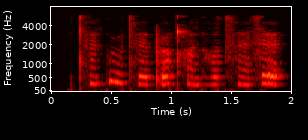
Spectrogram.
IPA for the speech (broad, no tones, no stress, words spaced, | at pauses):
t̪ʰœ̃ku t̪ʰəːpʼuqʰœ̃ ɡʱɔt͡sʰə̃ːsə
